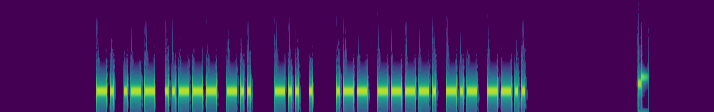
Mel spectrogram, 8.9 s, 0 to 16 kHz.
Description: Morse code, heard as a keyed tone, about 27 wpm, 700 Hz. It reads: NW2D DE W9KZ
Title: USA Callsign DE Callsign - 4 Characters - 28wpm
